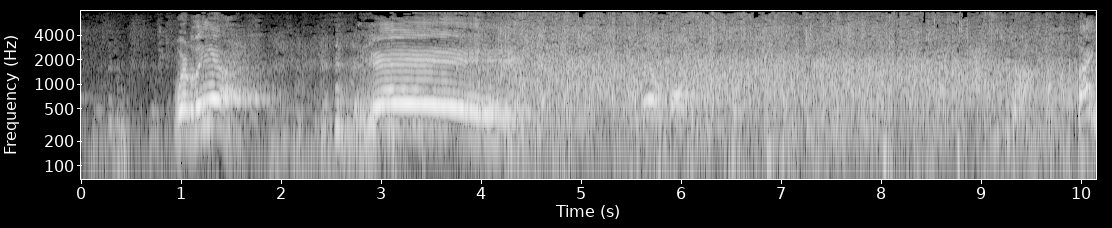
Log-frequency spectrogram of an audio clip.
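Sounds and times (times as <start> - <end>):
speech: 0.9 - 1.7, 2.8 - 4.1, 10.0 - 10.1
laughter: 1.9 - 3.4
round of applause: 3.2 - 10.1.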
